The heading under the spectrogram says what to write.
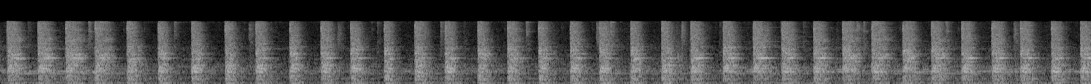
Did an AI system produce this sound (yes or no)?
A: no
